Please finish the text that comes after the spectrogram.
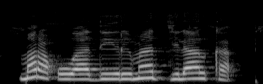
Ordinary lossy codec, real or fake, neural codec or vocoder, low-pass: MP3, 64 kbps; real; none; 14.4 kHz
